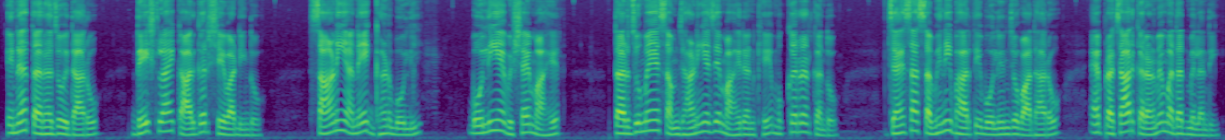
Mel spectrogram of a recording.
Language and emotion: Sindhi, neutral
